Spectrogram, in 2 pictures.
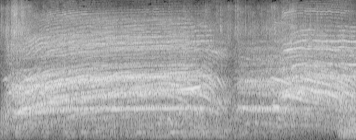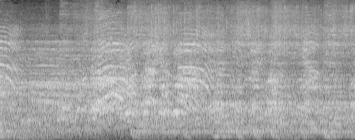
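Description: A yosakoi dance team shouting together in long, drawn-out group yells, three in all: a long one at the start, another about four seconds in, and a shorter one about seven seconds in.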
